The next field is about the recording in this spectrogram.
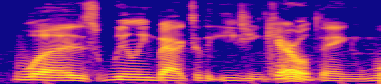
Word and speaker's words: E. Jean Carroll: Right, and it's my understanding, it's not Jeanine Carroll, it's E. Jean Carroll. Emphasis on the wrong syllable.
